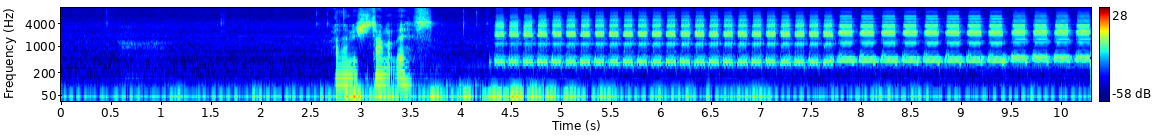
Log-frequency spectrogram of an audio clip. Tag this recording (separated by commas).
Speech, Music, Electronic music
